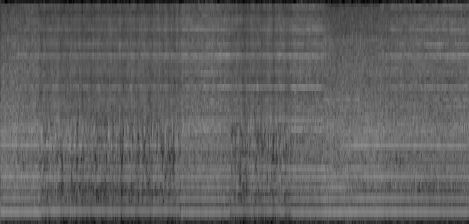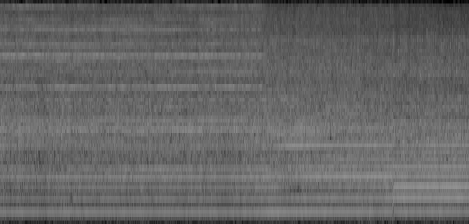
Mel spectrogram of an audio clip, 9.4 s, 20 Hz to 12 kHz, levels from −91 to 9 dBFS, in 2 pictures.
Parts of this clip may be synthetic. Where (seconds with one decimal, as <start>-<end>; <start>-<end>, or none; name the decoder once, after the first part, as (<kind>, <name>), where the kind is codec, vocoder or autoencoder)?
0.4-1.8 (vocoder, BigVGAN v2); 2.3-2.9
